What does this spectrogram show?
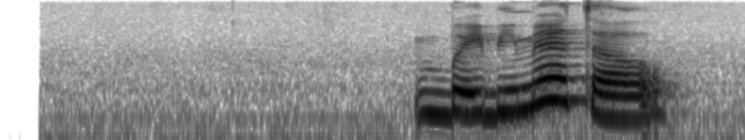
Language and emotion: Russian, positive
